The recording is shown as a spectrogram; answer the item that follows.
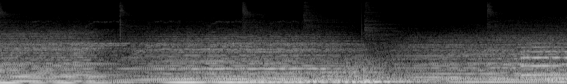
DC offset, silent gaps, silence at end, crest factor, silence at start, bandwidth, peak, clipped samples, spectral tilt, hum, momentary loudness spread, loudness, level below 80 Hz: under 0.1%; none; 0 s; 14 dB; 0 s; 8 kHz; -4 dBFS; under 0.1%; -8.5 dB/octave; none; 7 LU; -20 LUFS; -30 dBFS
